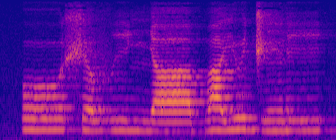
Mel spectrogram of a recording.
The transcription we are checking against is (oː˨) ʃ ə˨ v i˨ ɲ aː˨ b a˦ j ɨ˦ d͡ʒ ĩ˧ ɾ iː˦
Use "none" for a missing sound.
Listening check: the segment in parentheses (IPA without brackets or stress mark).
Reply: oː˨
